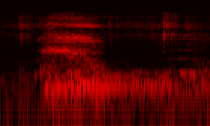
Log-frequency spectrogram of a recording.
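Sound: cat meowing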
